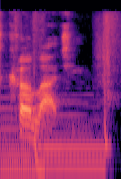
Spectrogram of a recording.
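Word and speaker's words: kolache: the great choices, but do not be overwhelmed by how to say it. What the kiche colise like the shoes? No, that can't be right. It's kalachi.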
